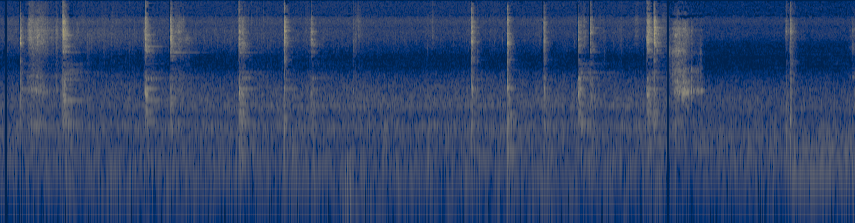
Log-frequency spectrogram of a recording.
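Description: A metal spoon stirring frying vegetables in a cast-iron pot and then a stainless steel pot, scraping and clinking against the pot sides in about a dozen irregular sharp knocks, over a steady sizzle.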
